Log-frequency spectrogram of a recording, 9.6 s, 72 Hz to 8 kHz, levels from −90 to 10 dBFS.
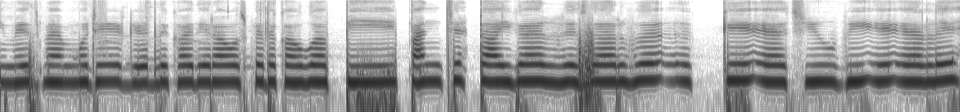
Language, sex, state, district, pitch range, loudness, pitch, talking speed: Hindi, male, Maharashtra, Nagpur, 255-265 Hz, -15 LUFS, 260 Hz, 110 wpm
